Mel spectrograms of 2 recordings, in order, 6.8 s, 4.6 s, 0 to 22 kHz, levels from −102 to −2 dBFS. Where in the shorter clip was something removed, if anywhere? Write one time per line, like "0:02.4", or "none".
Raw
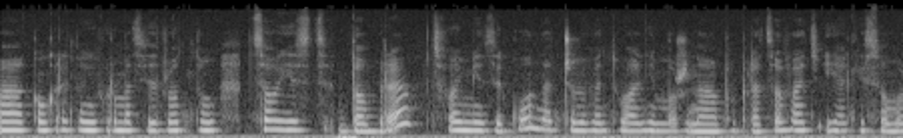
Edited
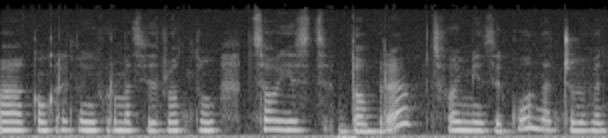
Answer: none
